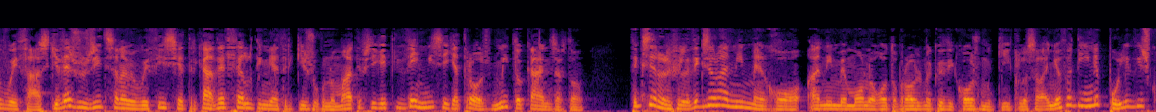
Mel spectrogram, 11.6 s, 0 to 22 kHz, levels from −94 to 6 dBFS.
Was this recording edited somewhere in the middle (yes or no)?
no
